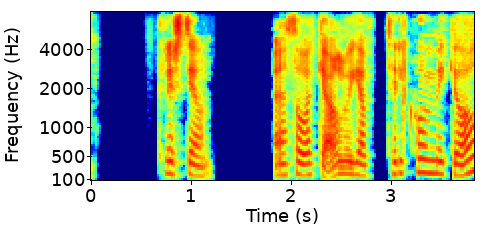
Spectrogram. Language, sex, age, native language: Icelandic, female, 40-49, Icelandic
